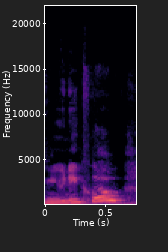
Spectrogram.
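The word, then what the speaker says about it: Uniqlo: went to uni uni I believe it's a port mono of unique clothing which would suggest Unico but in Japanese you don't put stress in any syllables so it would be more of a unique clo I don't know anyway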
